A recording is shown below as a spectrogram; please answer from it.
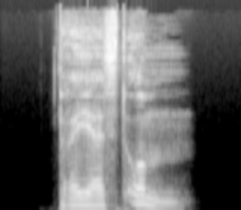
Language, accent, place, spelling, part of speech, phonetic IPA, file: German, Germany, Berlin, drehest um, verb, [ˌdʁeːəst ˈʊm], De-drehest um.ogg
- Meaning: second-person singular subjunctive I of umdrehen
